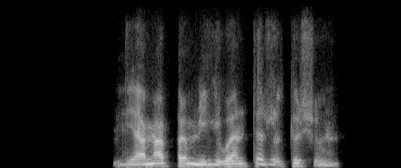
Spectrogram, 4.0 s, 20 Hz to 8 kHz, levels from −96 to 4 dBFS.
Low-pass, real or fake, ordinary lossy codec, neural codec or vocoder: 7.2 kHz; fake; Opus, 24 kbps; codec, 24 kHz, 1.5 kbps, HILCodec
